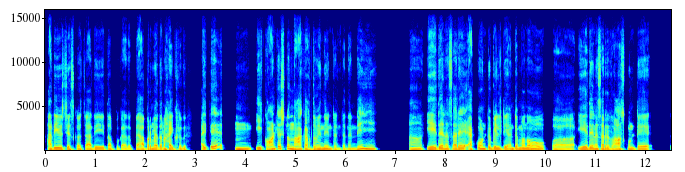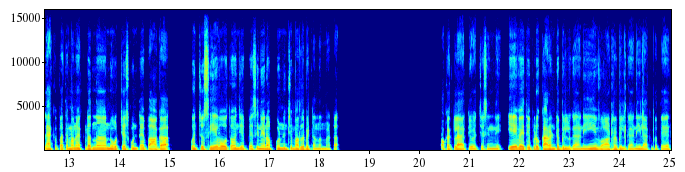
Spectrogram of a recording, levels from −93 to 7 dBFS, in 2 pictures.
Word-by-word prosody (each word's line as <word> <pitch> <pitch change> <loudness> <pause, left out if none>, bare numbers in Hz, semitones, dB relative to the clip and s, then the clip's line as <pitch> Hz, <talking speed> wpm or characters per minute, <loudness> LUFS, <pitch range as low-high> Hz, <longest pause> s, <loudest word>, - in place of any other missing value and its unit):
అది 145 +1 +3
యూజ్ 155 -1 +2
చేసుకోవచ్చు. 115 -3 -3
అది 125 +2 +1 0.2
తప్పు 120 +1 -4
కాదు. 105 -1 -4
పేపరు 125 +7 +1
మీద 145 0 +1
రాయకూడదు. 130 -2 0 0.3
అయితే 170 +6 +1 0.4
హ్మ్. 125 -4 +3 0.2
ఈ - - +4
కాంటెస్ట్‌‌లో 190 +7 +1
నాకర్థమైందేంటంటేనండి, 120 - 0 1.0
ఆహ్, 125 -2 -1 0.2
ఏదైనా 175 +2 +3
సరే 165 +2 +3 0.2
ఎకౌంటబిలిటీ. 140 -5 +1
అంటే, 120 +6 +1
మనం 135 +5 +4 0.5
ఆహ్, 105 0 -3 0.2
ఏదైనా 170 +3 +3
సరే 165 +1 +3
రాసుకుంటే. 135 -1 0 0.6
లేకపోతే 145 +4 -2
మనం 140 -1 +2
ఎక్కడన్నా 130 +3 +1 0.2
నోట్ 140 +3 +2
చేసుకుంటే 140 -2 -1 0.2
బాగా 120 +5 +2 0.6
కొంచెం 135 +2 +1
సేవవుతాం 145 +3 +3
అని 125 - +1
జెప్పేసి 120 +2 -4
నేను 160 -5 +3
అప్పటి 130 -1 -1
నుంచి 130 +7 -2
మొదలుపెట్టాననమాట. 110 -7 -2 2.2
ఒక 160 +1 -2
క్లారిటీ 110 -6 0
ఒచ్చేసింది. 100 +1 -5 0.3
ఏవైతే 155 +1 +3
ఇప్పుడు 150 +1 +1
కరెంటు 125 +2 +4
బిల్లు 110 -2 +1
గానీ, 105 0 -1 0.3
వాటర్ 115 +4 0
బిల్ 105 -2 -2
కానీ, 105 +1 -2
లేకపోతే 110 -1 -7
130 Hz, 120 wpm, -23 LUFS, 115-150 Hz, 2.2 s, ఈ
